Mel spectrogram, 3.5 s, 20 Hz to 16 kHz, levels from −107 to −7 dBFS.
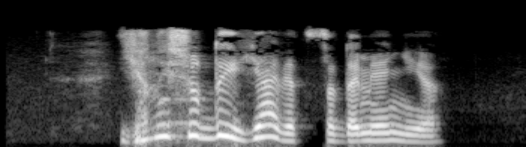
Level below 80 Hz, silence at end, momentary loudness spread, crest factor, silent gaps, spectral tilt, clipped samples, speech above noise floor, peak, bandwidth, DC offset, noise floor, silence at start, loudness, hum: -58 dBFS; 0.6 s; 11 LU; 16 dB; none; -3.5 dB/octave; under 0.1%; 65 dB; -2 dBFS; 8 kHz; under 0.1%; -81 dBFS; 0.8 s; -16 LUFS; none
